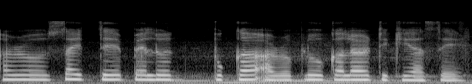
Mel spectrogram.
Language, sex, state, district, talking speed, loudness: Nagamese, female, Nagaland, Dimapur, 125 wpm, -15 LUFS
